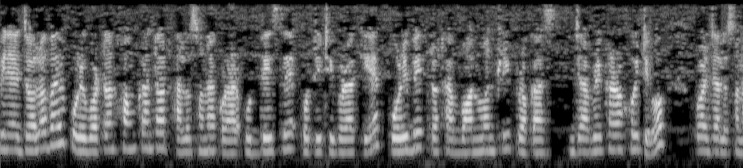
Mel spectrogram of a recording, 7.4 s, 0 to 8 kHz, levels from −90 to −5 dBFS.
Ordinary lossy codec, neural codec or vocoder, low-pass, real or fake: AAC, 48 kbps; vocoder, 44.1 kHz, 128 mel bands every 256 samples, BigVGAN v2; 7.2 kHz; fake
